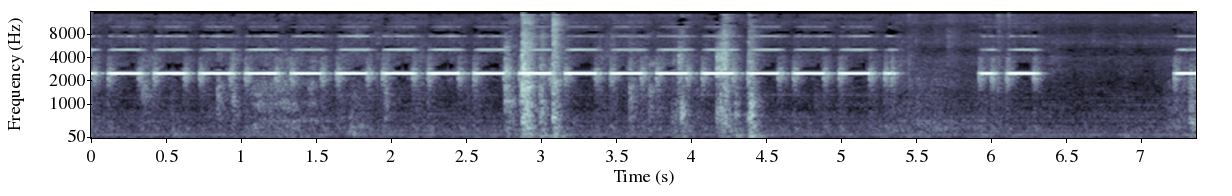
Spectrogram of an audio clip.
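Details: Hemodialysis machine blood leak alarm on test after recalibration: rapid repeating high-pitched alarm tones, about 200 a minute, with brief bursts of clatter.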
